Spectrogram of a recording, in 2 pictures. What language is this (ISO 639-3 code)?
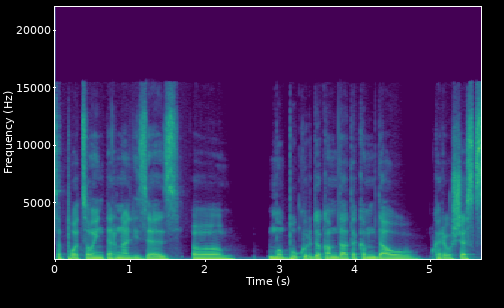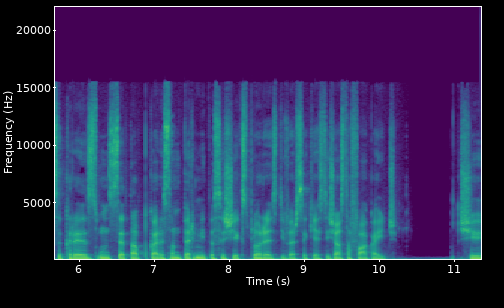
ron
